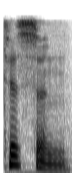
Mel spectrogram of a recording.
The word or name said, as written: Thyssen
